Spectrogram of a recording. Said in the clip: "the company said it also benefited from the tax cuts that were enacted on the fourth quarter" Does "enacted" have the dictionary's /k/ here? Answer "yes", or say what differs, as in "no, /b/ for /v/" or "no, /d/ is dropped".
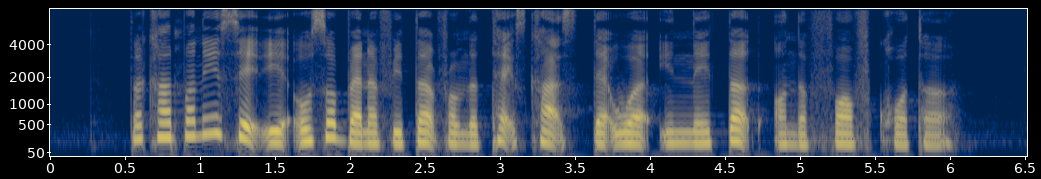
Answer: no, /k/ is dropped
